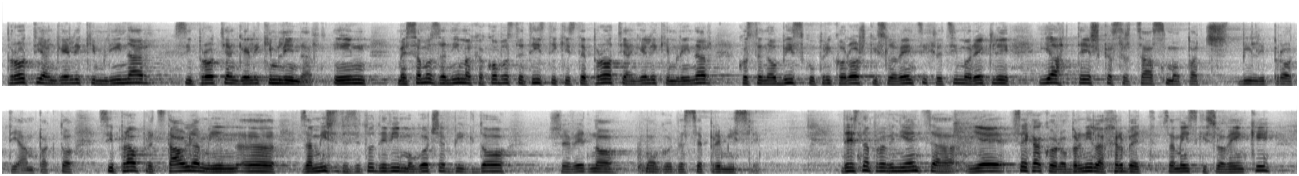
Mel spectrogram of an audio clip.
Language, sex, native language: Slovenian, male, Slovenian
